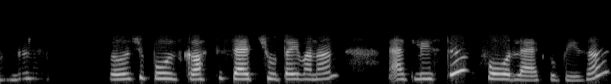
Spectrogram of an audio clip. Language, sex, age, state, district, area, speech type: Kashmiri, female, 45-60, Jammu and Kashmir, Srinagar, urban, conversation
